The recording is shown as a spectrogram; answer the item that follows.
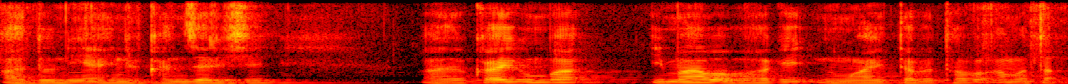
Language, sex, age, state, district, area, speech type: Manipuri, male, 30-45, Manipur, Thoubal, rural, spontaneous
